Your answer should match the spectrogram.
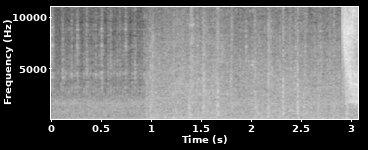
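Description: Long train rolling through the Soviet-era city-building game Workers & Resources: Soviet Republic, a steady rumbling clatter of rail cars that stays even and continuous throughout, with a sharp hiss near the end.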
